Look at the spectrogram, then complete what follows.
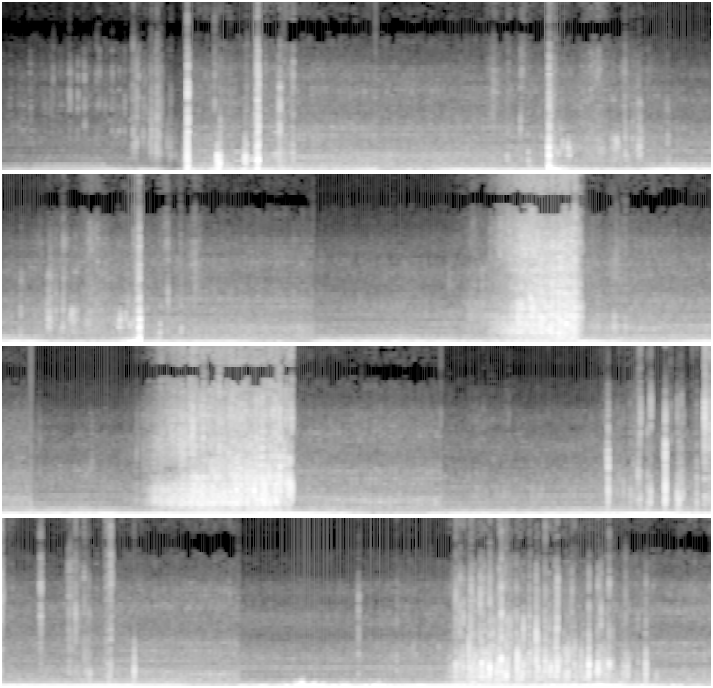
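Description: A car rolling slowly over things on asphalt, its engine running low underneath, with several sharp pops and cracks in the first few seconds and three longer crunching, hissing bursts as objects are crushed under the tyre.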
